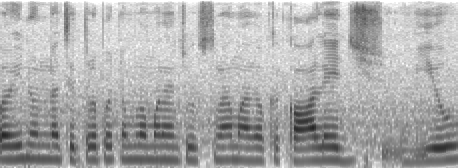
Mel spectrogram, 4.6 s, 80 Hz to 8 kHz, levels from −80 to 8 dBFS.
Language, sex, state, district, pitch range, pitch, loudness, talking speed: Telugu, male, Andhra Pradesh, Visakhapatnam, 175-185 Hz, 180 Hz, -18 LUFS, 130 wpm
